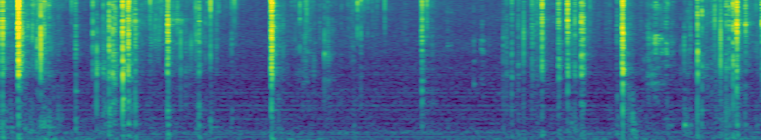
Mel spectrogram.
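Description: A solid, dried amber bar soap held in the hand is scraped and shaved with a utility blade. Short, dry, bright crackling and scraping bursts come in quick irregular runs with brief quiet gaps. Each shaving stroke gives a crisp, high, brittle rasp that stops almost instantly.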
